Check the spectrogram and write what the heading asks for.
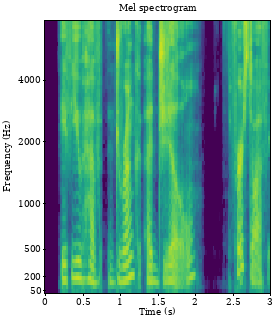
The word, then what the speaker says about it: gill: you have drunk a Jill first off it is spelled G I ll Gill but it's a Jill it is another word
